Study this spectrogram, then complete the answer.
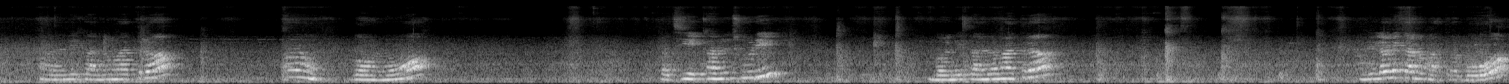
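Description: A woman speaks clearly and slowly, close by, as if teaching.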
